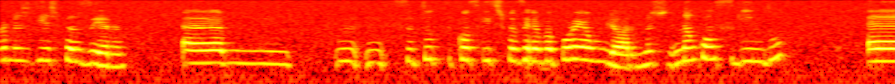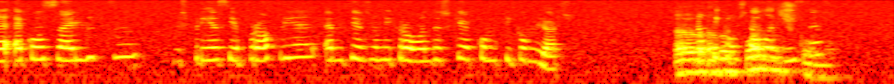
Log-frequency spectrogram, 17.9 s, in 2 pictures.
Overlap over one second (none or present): present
